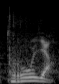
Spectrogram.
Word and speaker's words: Tarulia: Of Selena That's Tarulia. going to be a and- cracker. well, actually, the way you properly pronounce her name is Selena Tarulia. Tarulia. All right. Tarulia, a lot of tongue roll.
